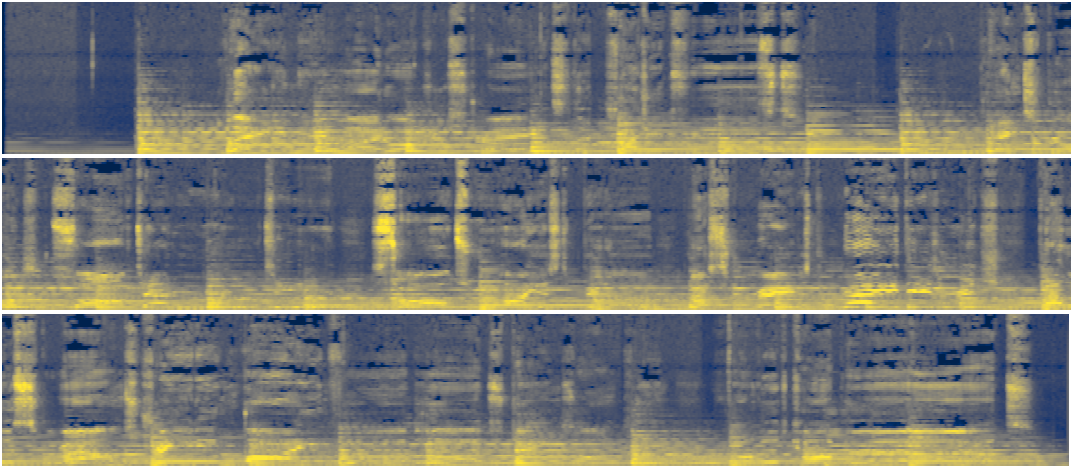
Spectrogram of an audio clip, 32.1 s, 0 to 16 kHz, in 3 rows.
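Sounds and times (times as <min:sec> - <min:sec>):
piano chorus: 0:00.1 - 0:32.0.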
